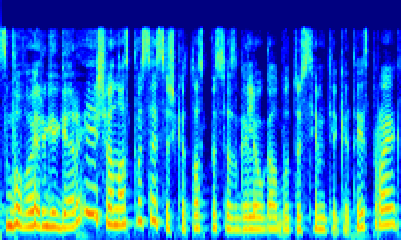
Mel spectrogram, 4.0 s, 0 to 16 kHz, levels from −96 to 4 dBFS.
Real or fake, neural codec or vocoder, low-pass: fake; vocoder, 22.05 kHz, 80 mel bands, Vocos; 9.9 kHz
